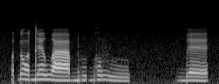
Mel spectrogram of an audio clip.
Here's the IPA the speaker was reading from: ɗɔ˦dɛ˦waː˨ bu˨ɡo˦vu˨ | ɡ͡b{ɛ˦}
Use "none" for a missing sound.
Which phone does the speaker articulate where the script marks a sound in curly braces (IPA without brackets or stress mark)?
ɛ˨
